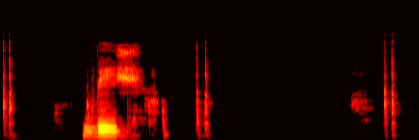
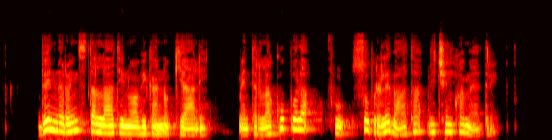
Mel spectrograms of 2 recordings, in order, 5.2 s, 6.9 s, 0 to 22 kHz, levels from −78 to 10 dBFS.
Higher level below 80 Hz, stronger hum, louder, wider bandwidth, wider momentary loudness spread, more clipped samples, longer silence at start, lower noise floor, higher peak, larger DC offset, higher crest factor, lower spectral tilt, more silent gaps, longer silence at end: second, -72 dBFS vs -54 dBFS; neither; second, -21 LUFS vs -17 LUFS; second, 7.8 kHz vs 9.2 kHz; first, 25 LU vs 9 LU; neither; second, 0.05 s vs 0.5 s; first, under -90 dBFS vs -59 dBFS; second, -6 dBFS vs -2 dBFS; neither; first, 22 dB vs 16 dB; about the same, -5.5 dB/octave vs -6 dB/octave; first, 0.30-0.39 s, 3.16-3.20 s, 3.55-3.65 s vs none; second, 0.3 s vs 0.7 s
